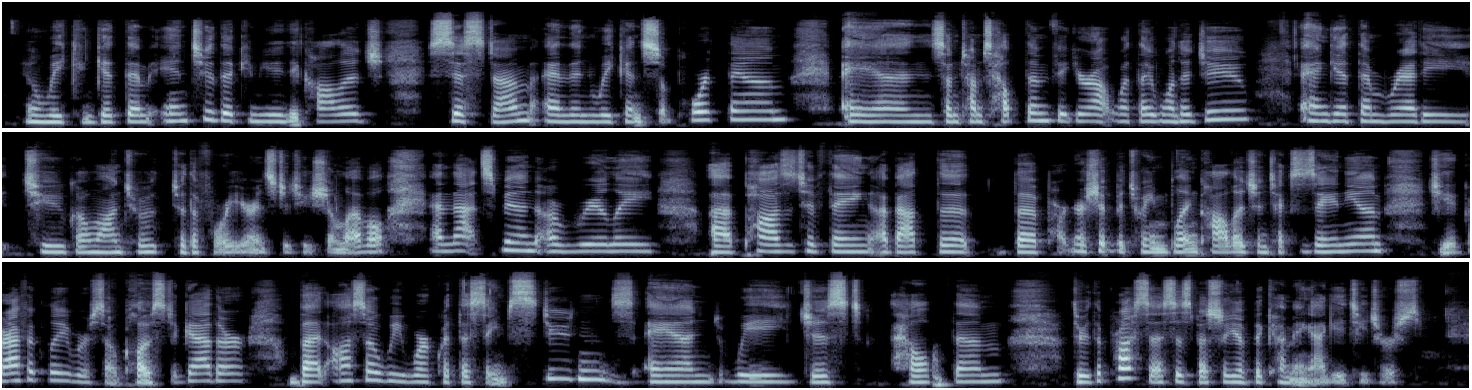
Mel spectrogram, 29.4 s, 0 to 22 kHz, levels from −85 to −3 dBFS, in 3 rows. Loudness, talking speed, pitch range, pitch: -21 LUFS, 170 wpm, 200-230 Hz, 210 Hz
